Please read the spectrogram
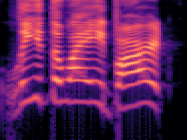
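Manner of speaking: squeaky eager bat; high, thin creature voice. Acted.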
